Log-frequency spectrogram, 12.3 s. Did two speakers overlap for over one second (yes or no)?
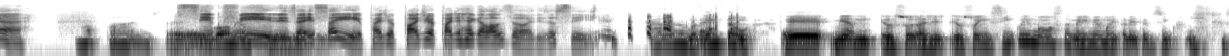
yes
